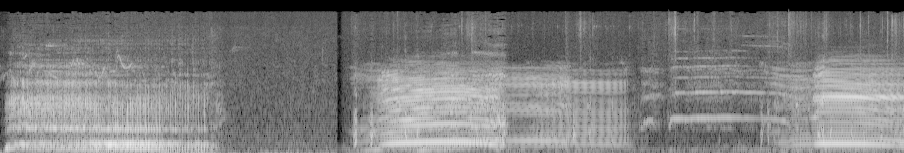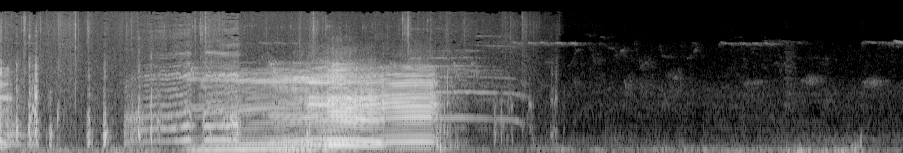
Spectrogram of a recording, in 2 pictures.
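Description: Cattle mooing: several long, drawn-out moos one after another. A loud, rough noise comes first, in the opening two seconds.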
